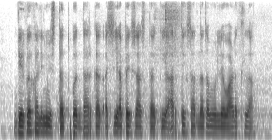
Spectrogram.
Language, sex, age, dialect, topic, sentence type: Marathi, male, 18-24, Southern Konkan, banking, statement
